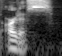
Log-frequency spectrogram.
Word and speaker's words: Artis: And I do want to say that the internet is telling me that actually the way you pronounce Nate's last name is Artis.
